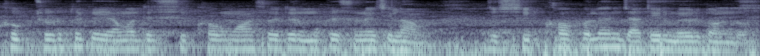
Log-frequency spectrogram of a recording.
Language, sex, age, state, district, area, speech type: Bengali, male, 45-60, West Bengal, Paschim Medinipur, rural, spontaneous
